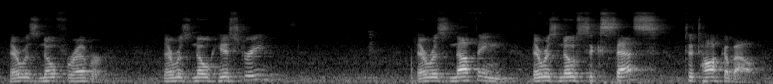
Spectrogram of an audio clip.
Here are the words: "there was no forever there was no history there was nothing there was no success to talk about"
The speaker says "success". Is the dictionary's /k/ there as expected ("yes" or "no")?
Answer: yes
